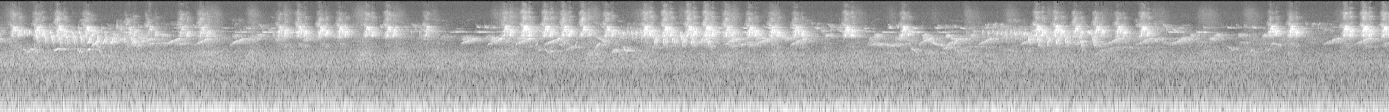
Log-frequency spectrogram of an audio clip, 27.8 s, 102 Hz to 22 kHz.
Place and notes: Friedhof Columbiadamm, Berlin - cemetery, spring ambience
Berlin, Alter Garnisonsfriedhof, cemetery ambience in early spring, birds, deep drone of near and distant traffic, cars, aircrafts, trains
(SD702, DPA4060)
